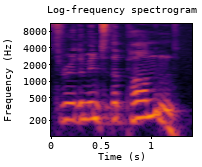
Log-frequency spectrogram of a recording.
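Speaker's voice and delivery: high, loud triumphant punchline; triumphant climax. A narrator's reading. Reader landing the bullies' fate for the child, high and triumphant. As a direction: land the climax with glee.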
